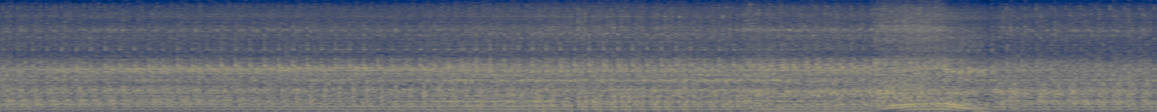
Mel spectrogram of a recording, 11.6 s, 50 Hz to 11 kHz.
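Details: ZMZ-514 Euro 2 turbo diesel after repair (head refitted, bolts torqued to spec), previously knocking: even settled idle with steady beat, no knock; bottom end sounds healthy.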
